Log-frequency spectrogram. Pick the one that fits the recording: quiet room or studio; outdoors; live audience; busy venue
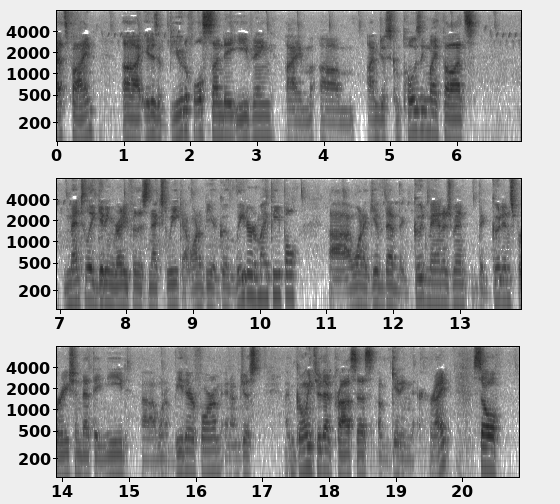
outdoors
